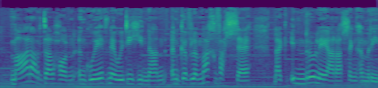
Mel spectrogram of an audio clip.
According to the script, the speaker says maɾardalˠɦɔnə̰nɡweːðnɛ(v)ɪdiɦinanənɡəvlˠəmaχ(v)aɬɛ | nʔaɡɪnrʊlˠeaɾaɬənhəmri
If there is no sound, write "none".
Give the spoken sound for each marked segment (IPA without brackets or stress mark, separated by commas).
w, v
